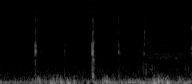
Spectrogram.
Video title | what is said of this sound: Gigante Island’s…Se San Resort Tour !! Philippines… Subscribe & Like ! | it sounds pretty uh pretty darn thick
